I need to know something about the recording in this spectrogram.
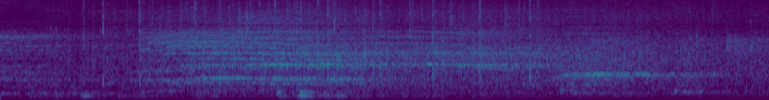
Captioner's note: audience applauds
